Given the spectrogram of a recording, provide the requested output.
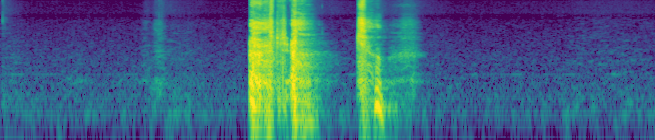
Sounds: Sneeze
